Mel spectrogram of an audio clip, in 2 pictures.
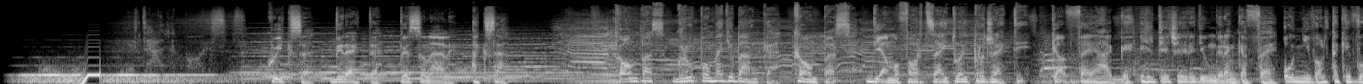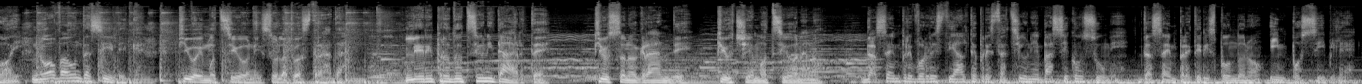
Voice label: ITALIAN VOICES Authoritative Reassuring, male voices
